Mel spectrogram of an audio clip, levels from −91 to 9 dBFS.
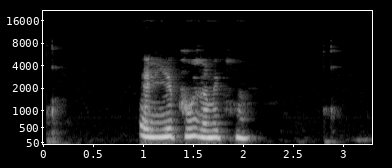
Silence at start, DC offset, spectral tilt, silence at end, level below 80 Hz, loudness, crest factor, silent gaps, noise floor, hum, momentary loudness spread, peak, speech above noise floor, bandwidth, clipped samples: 0.95 s; under 0.1%; -9 dB/octave; 1.25 s; -60 dBFS; -18 LUFS; 16 dB; none; -77 dBFS; none; 12 LU; -6 dBFS; 60 dB; 5.4 kHz; under 0.1%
